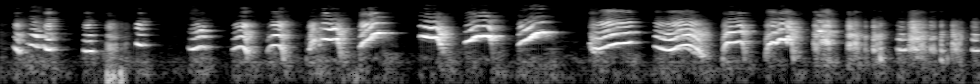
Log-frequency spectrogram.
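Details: Talking parrot indoors chattering almost nonstop, a fast string of varied tonal syllables, rising, falling and wavering whistles, roughly two per second like babbled words.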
